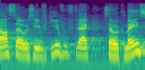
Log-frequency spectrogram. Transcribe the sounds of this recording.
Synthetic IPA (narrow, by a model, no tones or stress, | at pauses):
ɑːsːœwəsiːufətifuːft̪ɾɛːk | sœwəkmɛɪns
